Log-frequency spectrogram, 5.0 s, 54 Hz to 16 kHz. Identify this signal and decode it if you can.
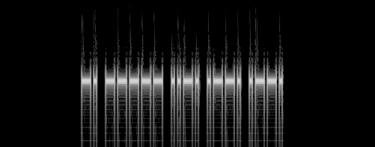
Morse code, heard as a keyed tone, about 32 wpm, 700 Hz. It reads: N0FPP
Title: USA Call Signs - 5 Characters - 6x Character Spacing - 30wpm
